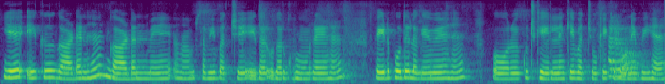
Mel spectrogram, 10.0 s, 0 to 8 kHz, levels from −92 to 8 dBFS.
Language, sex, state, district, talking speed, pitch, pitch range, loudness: Hindi, female, Rajasthan, Jaipur, 170 wpm, 215 Hz, 205-235 Hz, -17 LUFS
